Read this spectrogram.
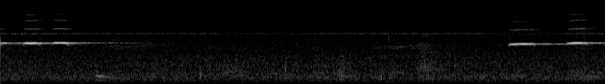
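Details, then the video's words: A pavonine cuckoo (Dromococcyx pavoninus) in Floresta Estadual Edmundo Navarro de Andrade forest, Rio Claro, São Paulo, on 23 August 2018, gives pure, high whistled notes in a quick pair, repeated after a few seconds, over a faint steady insect hum. "Dromococcyx pavoninus (peixe-frito-pavonino)"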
